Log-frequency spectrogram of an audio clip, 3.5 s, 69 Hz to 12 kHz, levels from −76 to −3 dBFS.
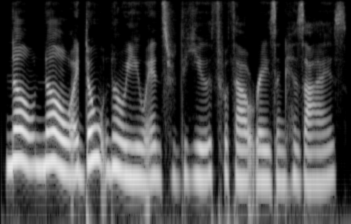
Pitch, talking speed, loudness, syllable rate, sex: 220 Hz, 220 wpm, -18 LUFS, 5.0 syllables/s, female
